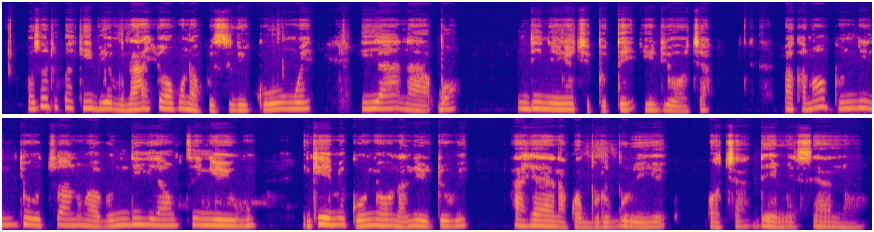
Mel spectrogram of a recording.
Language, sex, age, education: Igbo, female, 15-29, secondary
